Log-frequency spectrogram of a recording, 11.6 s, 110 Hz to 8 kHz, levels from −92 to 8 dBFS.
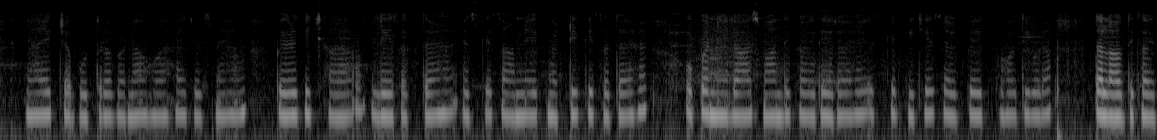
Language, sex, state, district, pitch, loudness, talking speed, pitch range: Hindi, female, Bihar, Gopalganj, 230 Hz, -47 LUFS, 200 wpm, 225-235 Hz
